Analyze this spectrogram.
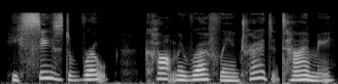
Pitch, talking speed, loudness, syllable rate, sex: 220 Hz, 215 wpm, -20 LUFS, 4.7 syllables/s, female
